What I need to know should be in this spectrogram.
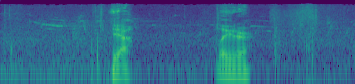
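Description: A young man speaks briefly and calmly.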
